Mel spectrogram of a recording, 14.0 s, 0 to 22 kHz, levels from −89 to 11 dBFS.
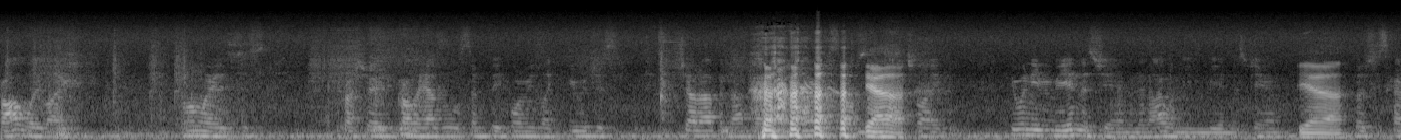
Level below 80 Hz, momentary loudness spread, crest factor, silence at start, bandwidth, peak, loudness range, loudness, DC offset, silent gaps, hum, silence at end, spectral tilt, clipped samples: -46 dBFS; 21 LU; 24 dB; 0 s; 13.5 kHz; 0 dBFS; 13 LU; -24 LUFS; under 0.1%; none; none; 0 s; -6 dB/octave; under 0.1%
